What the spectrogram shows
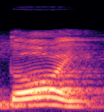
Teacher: Em dói, o I, por representar o som mais fraco da sílaba, é uma semivogal.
